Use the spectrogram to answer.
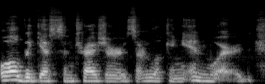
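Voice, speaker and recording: Her voice somewhat breathy, a woman speaks at a fairly low pitch with fairly even intonation. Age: 50s. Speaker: relationship and divorce coach. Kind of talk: casual panel discussion.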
